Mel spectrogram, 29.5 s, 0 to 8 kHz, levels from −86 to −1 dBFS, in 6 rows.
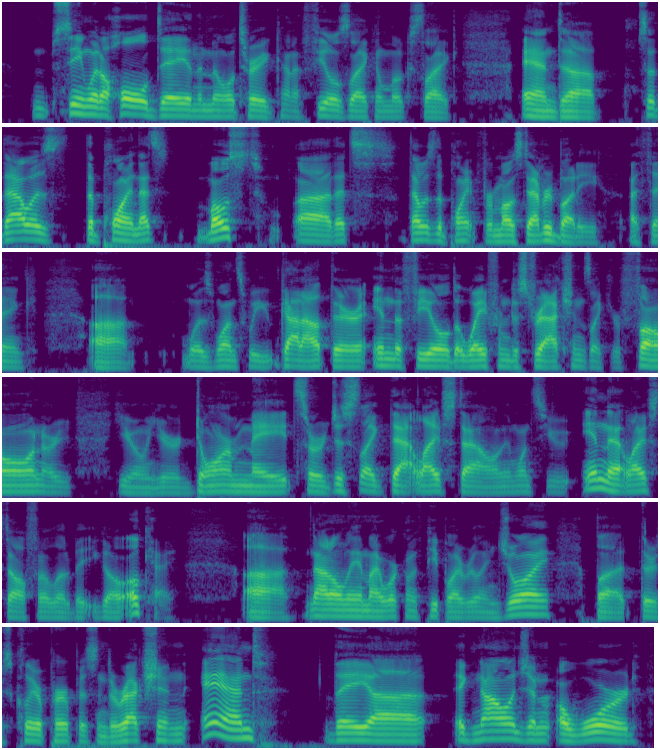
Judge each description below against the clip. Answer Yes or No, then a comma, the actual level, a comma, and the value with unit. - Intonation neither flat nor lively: Yes, average, 3.5 semitones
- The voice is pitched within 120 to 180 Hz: No, low, 110 Hz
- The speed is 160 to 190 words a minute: No, average, 200 wpm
